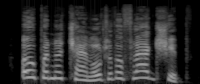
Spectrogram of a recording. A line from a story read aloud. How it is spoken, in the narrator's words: cried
